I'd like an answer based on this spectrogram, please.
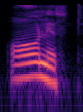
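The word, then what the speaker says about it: honest: উচ্চারণের সময় খেয়াল করবেন এখানে এইচ সাইলেন্ট থাকছে। আমরা উচ্চারণ শুরু করছি অ থেকে, অনেস্ট এবং আওয়ার।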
